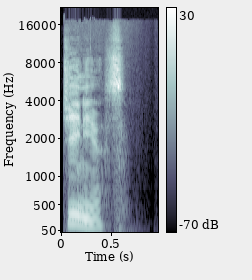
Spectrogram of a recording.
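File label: "genius", British English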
